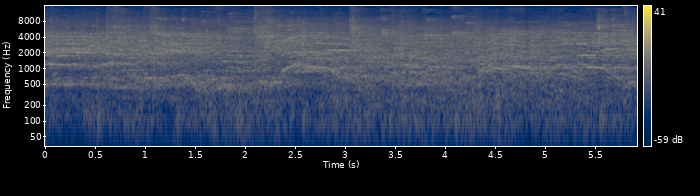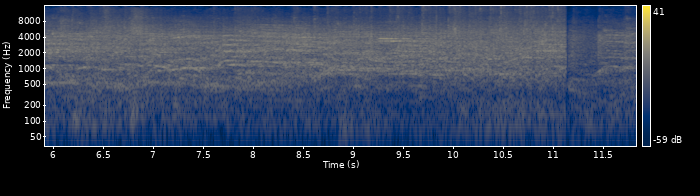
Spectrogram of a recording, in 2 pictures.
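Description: A crowd cheers and shouts loudly in an echoing gym.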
